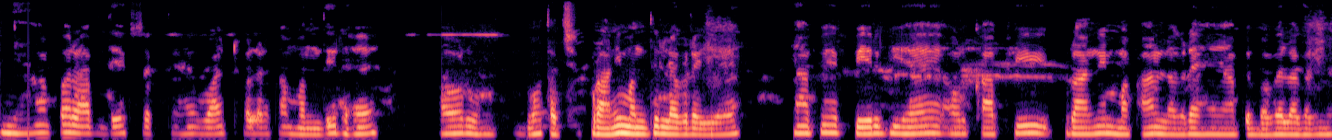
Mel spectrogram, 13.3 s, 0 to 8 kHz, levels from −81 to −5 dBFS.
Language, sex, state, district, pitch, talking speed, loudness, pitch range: Hindi, male, Bihar, Darbhanga, 145 Hz, 160 wpm, -20 LUFS, 135-155 Hz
